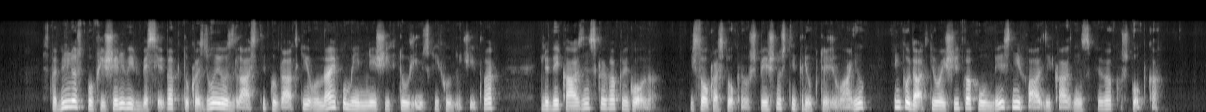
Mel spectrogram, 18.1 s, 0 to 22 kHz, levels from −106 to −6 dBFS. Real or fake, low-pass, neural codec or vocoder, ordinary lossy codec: fake; 9.9 kHz; autoencoder, 22.05 kHz, a latent of 192 numbers a frame, VITS, trained on one speaker; none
